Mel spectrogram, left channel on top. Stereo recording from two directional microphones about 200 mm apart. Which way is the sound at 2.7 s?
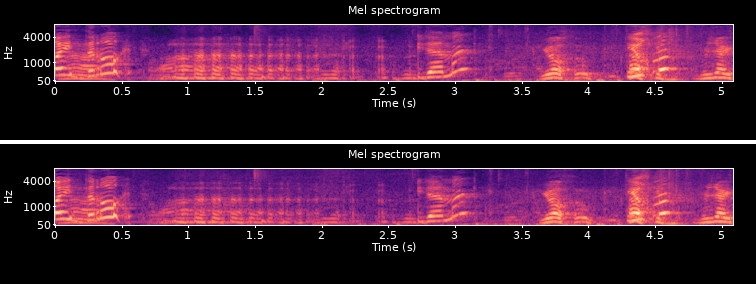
30° left (ahead or behind).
